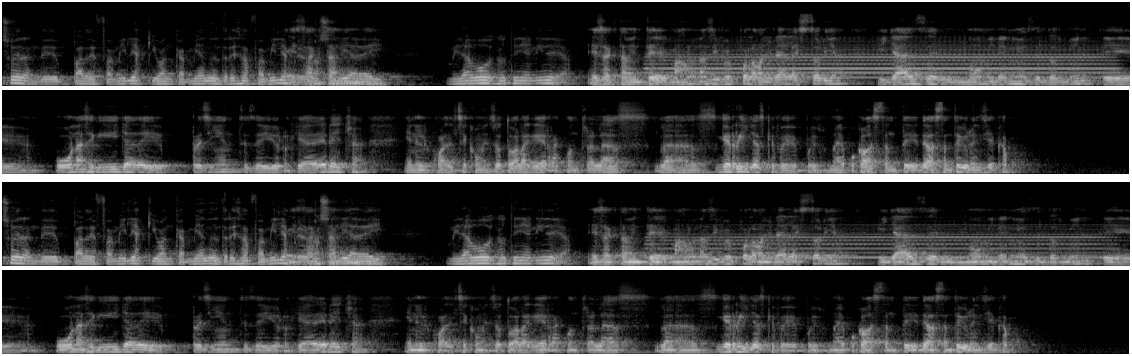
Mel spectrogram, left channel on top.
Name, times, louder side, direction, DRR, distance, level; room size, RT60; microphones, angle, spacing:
voice 1, 0.0-3.8 4.4-5.7, right 1 dB, 10° right, 0.4 m, -25 dB
voice 2, 2.8-3.8 5.9-8.4 8.8-21.3, equal, 30° left, 0.7 m, -24 dB
sound 1, 6.4-11.2, left 3 dB, 60° left, 0.8 m, -34 dB
8.9 x 5.9 x 7.5 m
head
